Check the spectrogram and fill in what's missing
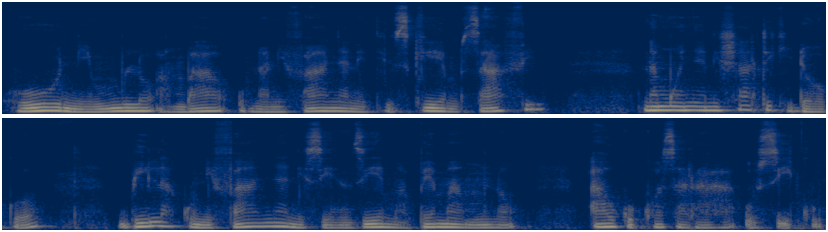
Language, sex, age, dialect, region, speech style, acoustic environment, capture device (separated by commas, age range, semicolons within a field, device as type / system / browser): Swahili, male, 25-34, Kenya - Nairobi Sheng-influenced, Kenya, excited; focused; nervous, silence, desktop / macOS / Chrome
